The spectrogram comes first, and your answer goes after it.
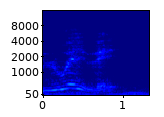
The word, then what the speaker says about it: Loewe: But let me get the right pronunciation. Loewe.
